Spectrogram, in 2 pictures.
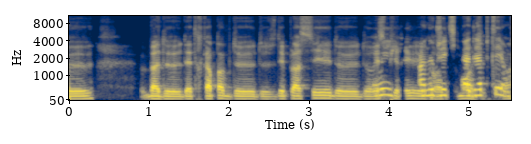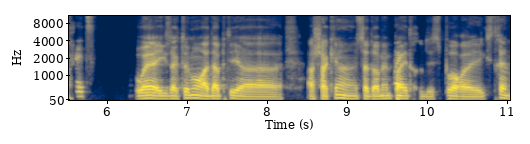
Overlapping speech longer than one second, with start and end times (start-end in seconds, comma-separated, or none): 3.8-5.6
